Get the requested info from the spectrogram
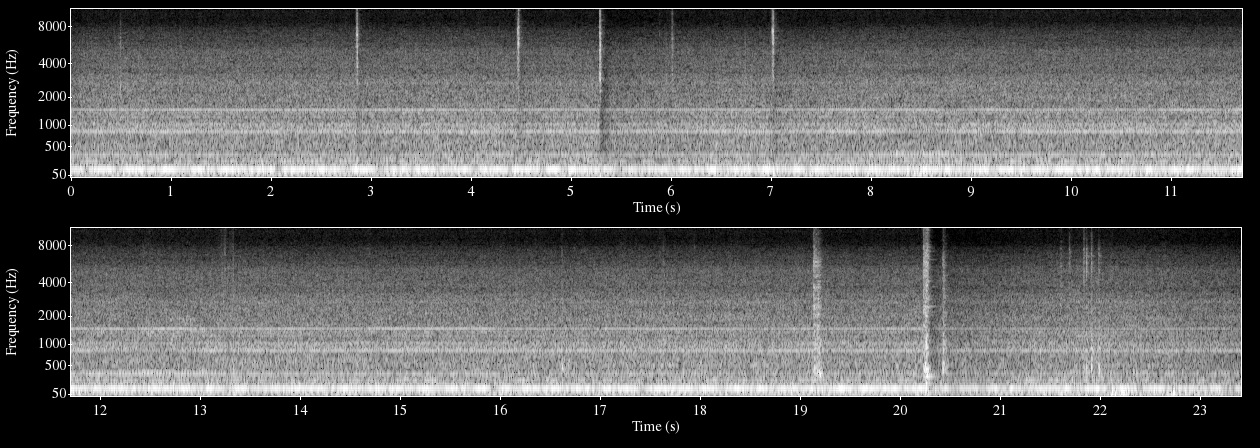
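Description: Steady hum of a running motor, with a few separate small clicks and taps from hands and a screwdriver working at a breaker panel; the sharpest click comes about twenty seconds in.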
